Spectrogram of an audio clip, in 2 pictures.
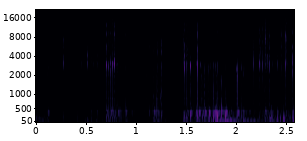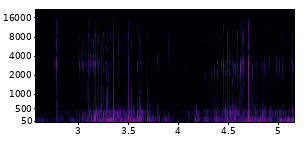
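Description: Long fingernails on the curled fingers of both hands scratch the rounded, hollow steel wire-mesh grille of a large condenser microphone. It starts with a few sparse, quiet scrapes, then after about a second and a half becomes a dense, continuous scratching with a deep rumbling body and a bright, raspy hiss on top.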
